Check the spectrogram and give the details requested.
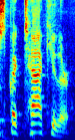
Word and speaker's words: spectacular: pronounce the word spectacular a lot of people make mistakes because they want to put an eight sound before this sound is spectacular es un problema que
